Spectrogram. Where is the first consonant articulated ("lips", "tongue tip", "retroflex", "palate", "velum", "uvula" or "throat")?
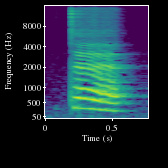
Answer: tongue tip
